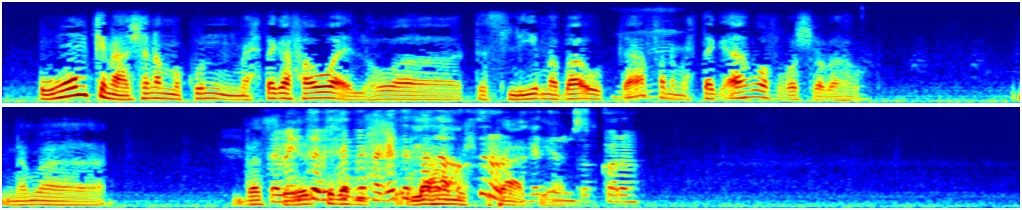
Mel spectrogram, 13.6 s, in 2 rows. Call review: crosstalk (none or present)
present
